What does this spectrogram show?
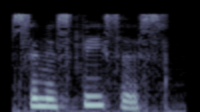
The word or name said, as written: synaesthesis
